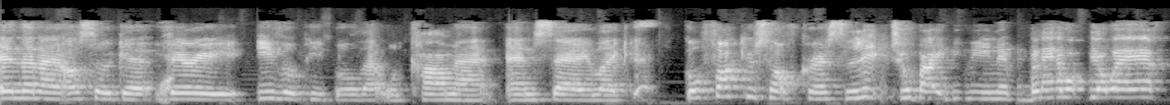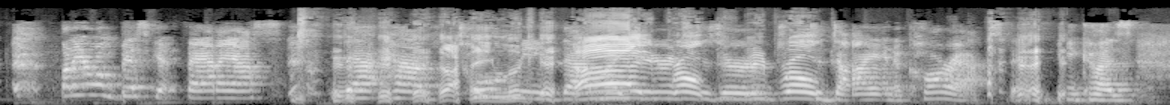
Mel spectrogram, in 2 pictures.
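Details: Adult woman speaking; Tourette syndrome (vocal tics).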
